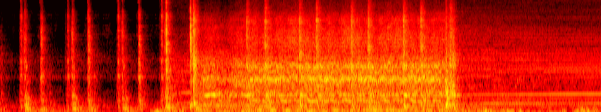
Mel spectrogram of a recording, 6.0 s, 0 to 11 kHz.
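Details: 1974 Ford F100 4x4 with 390FE big block and electric fuel pump: starter grinds, engine catches and runs lumpy with a burble and stumble, then a ragged idle; misfire, owner swapping in an original spark module.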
